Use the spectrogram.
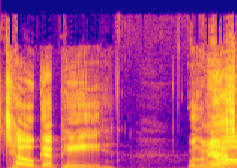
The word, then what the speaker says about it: Togepi: Taka- Taka- It feels like if we're To- mispronouncing Togepi. this, Togepi. It's Takamochi? Togepi. Is it racist that Is we it can't pronounce Takamochi? it? It's Togepi.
